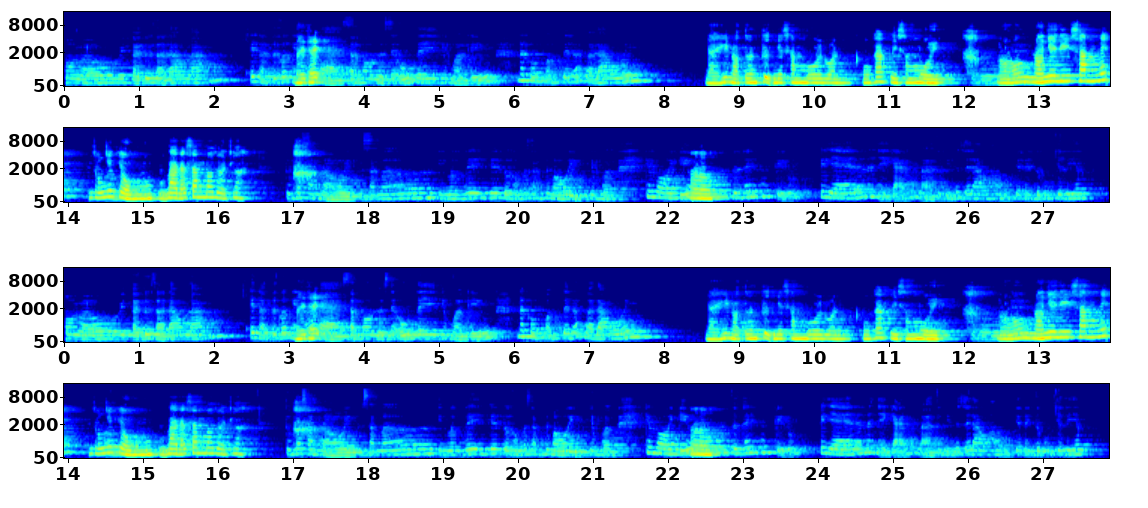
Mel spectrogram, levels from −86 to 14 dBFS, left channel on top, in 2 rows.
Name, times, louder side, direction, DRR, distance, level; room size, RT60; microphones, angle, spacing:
voice 1, 0.0-2.2 2.5-7.8 12.1-12.9 14.4-14.8 16.9-27.5, right 1 dB, 30° right, 5 dB, 5.5 m, -41 dB
voice 2, 3.1-3.4 8.5-13.9 14.3-16.4 17.0-17.2 18.8-18.9 22.2-22.6, left 1 dB, 30° left, 9 dB, 1.1 m, -27 dB
24.5 x 22.0 x 8.1 m, 1.0 s
head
